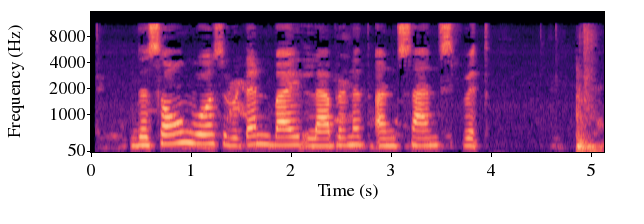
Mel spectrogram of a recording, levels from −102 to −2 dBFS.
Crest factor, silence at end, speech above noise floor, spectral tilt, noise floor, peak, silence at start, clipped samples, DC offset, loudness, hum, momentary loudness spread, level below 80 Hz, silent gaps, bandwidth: 18 dB; 0 s; 41 dB; -3 dB/octave; -62 dBFS; -6 dBFS; 0.4 s; under 0.1%; under 0.1%; -21 LUFS; none; 12 LU; -50 dBFS; none; 11.5 kHz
